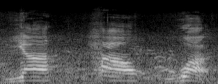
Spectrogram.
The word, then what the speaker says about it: Yahweh: So it would be pronounced Yahweh. Because Yeah, but the ha at the end is kind of silent, but it's Yahweh.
